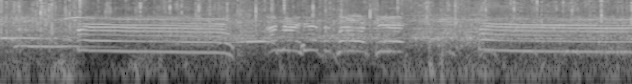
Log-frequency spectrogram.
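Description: A stadium crowd at a Chiefs vs. Texans football game boos during a pre-game moment of unity involving players and coaches from both teams, in long, droning, low-pitched waves, swelling loudly, breaking into choppier jeers and shouts midway, then settling back into a sustained chorus of boos.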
